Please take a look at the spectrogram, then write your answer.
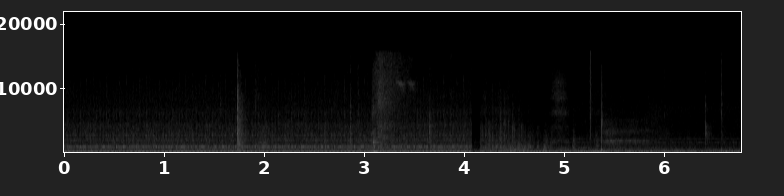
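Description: Bus engine idling in Fernbus Simulator, a low steady rumble with a faint tonal hum, brief hiss bursts and clicks over it, a dip near the end.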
